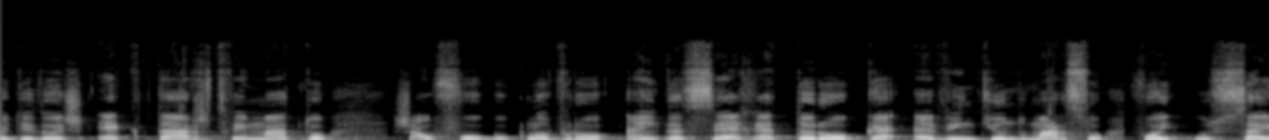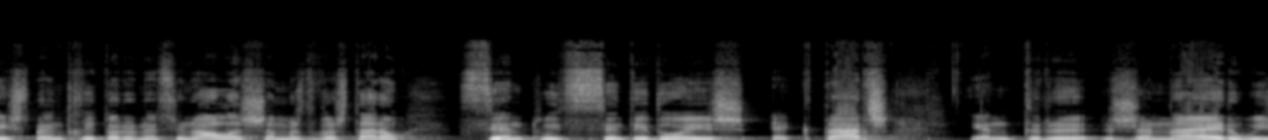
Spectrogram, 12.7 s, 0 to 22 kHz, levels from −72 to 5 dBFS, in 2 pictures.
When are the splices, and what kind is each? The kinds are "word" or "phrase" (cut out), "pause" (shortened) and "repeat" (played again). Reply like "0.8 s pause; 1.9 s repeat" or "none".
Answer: 1.1 s word; 3.3 s word; 5.6 s pause; 6.5 s word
